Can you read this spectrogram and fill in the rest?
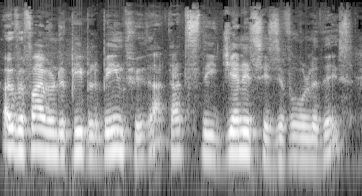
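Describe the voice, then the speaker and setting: A man's voice: medium pitch, a little fast, dark tone. A man in a conversational radio discussion, speaking as a money trainer with an enthusiastic, interjecting manner.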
